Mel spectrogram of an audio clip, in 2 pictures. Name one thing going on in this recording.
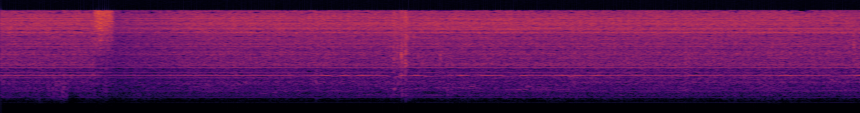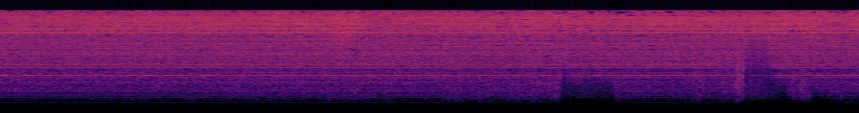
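Metal parts clank now and then as a man works on a heavy machine's track.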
